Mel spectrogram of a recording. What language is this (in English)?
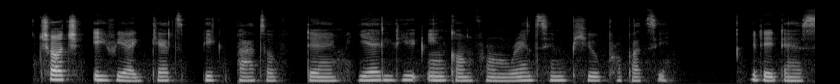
Nigerian Pidgin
